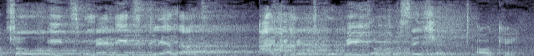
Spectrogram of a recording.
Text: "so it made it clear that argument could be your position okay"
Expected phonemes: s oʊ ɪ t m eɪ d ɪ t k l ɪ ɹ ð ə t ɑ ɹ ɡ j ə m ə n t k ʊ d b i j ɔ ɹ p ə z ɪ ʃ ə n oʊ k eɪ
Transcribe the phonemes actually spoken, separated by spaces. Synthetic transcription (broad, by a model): s oʊ ɪ t m eɪ d ɪ t k l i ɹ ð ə t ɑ ɡ j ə m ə n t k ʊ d b i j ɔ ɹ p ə s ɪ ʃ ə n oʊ k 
